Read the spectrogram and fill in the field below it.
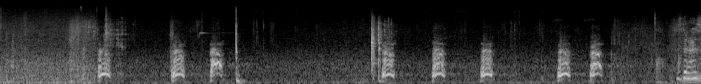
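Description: An axe splits wood with sharp knocks.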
